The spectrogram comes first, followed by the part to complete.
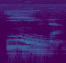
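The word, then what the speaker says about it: ἐν: Okay, this is pronounced een. Een. This word is very difficult because these 2 letters are very difficult. But it's all over the place, and you'll see it a lot. So it's pronounced E-N. Een.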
